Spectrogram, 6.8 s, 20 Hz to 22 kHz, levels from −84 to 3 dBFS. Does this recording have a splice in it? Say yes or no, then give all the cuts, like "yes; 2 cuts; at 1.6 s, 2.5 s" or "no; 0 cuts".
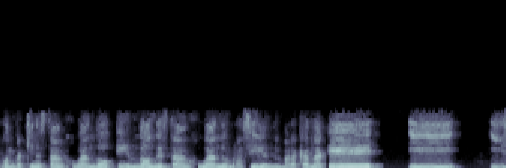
yes; 1 cut; at 4.3 s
